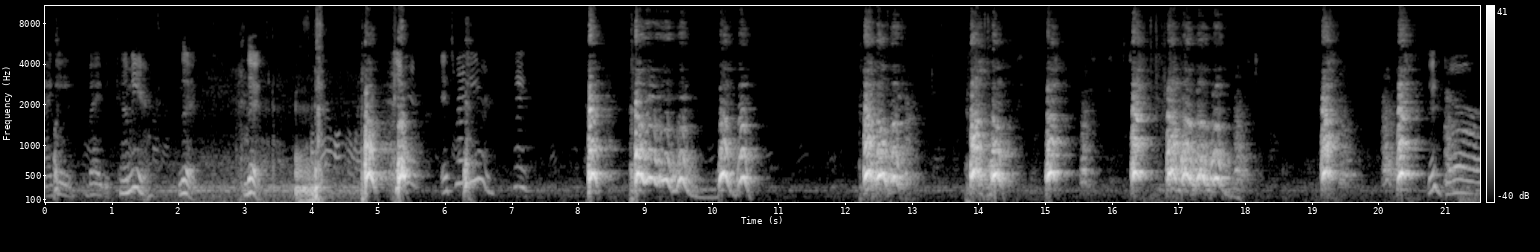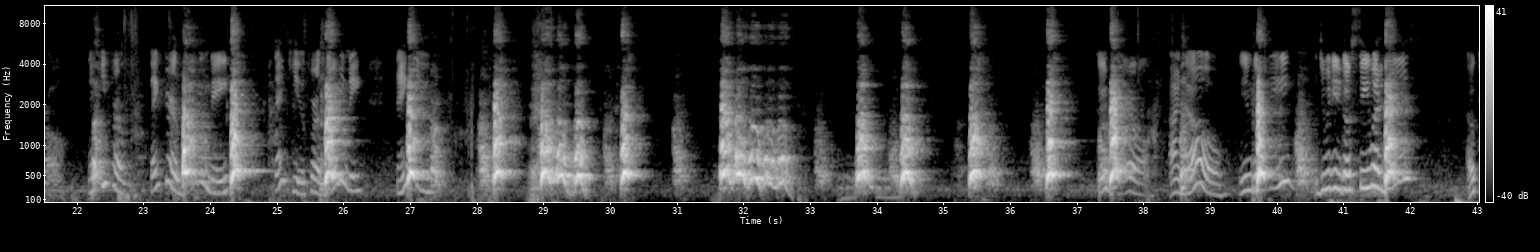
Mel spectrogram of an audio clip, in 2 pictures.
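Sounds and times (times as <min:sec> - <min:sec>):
dog barking: 0:04.8 - 0:05.7, 0:08.1 - 0:10.8, 0:12.2 - 0:13.2, 0:13.8 - 0:18.1, 0:19.1 - 0:21.2, 0:22.2 - 0:22.6, 0:23.5 - 0:25.0, 0:25.6 - 0:26.2, 0:26.9 - 0:38.8, 0:39.6 - 0:40.6, 0:41.5 - 0:42.1.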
